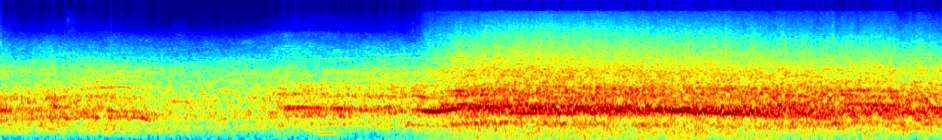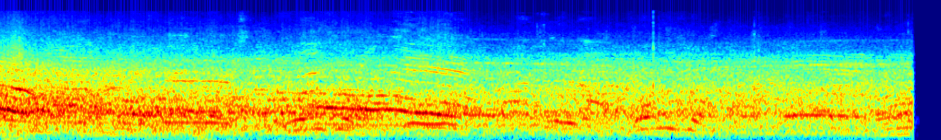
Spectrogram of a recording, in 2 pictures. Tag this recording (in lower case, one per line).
speech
